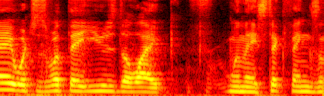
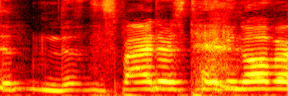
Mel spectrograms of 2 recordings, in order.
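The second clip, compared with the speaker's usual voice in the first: mock-dramatic captain's log, pitched well up; dying scientist voice; 6 semitones higher than usual. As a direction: ham up a scientist's last log entry. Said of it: "he just does this part where he's like".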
